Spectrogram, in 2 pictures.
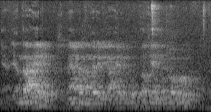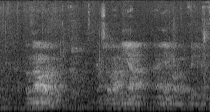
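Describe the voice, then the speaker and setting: Low-voiced male teacher in an echoing hall. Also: level tone, a little fast, pauses often, noisy background. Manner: asks the audience questions and answers them himself. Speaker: Islamic teacher. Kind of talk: religious study lecture. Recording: echoey hall from a distance.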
